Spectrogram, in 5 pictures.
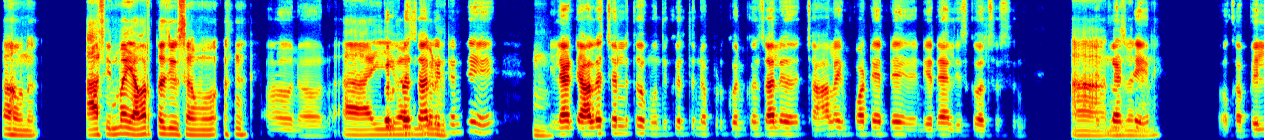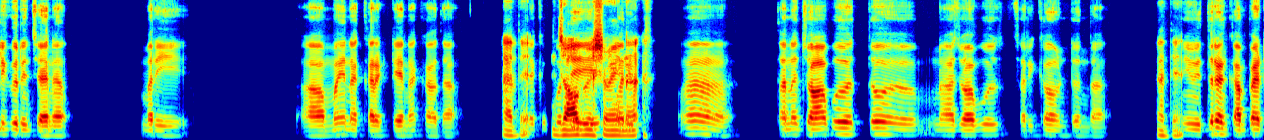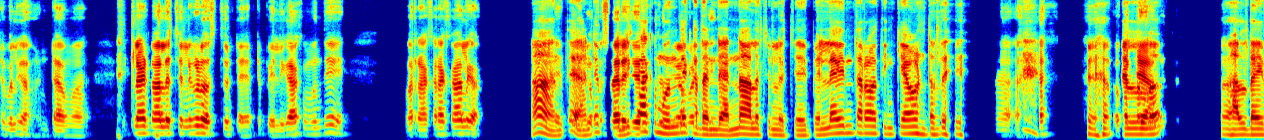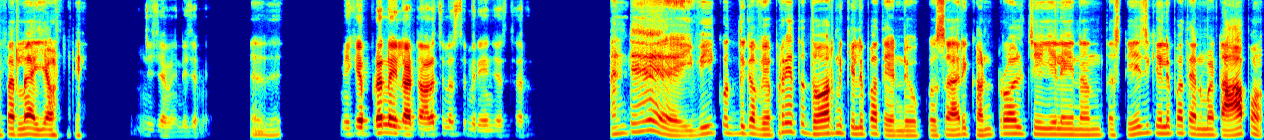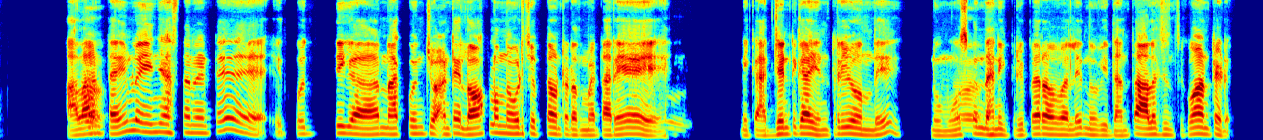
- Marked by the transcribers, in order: chuckle; other background noise; in English: "ఇంపార్టెంట్"; in English: "జాబ్"; chuckle; in English: "కంపాటబుల్‍గా"; chuckle; chuckle; tapping; in English: "కంట్రోల్"; in English: "ఇంటర్‌వ్యూ"; giggle; in English: "ప్రిపేర్"
- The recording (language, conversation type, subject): Telugu, podcast, ఆలోచనలు వేగంగా పరుగెత్తుతున్నప్పుడు వాటిని ఎలా నెమ్మదింపచేయాలి?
